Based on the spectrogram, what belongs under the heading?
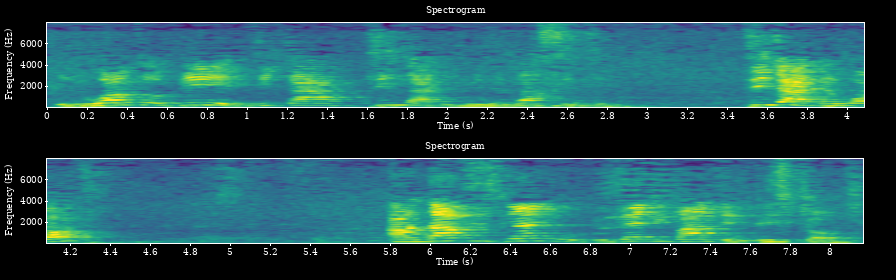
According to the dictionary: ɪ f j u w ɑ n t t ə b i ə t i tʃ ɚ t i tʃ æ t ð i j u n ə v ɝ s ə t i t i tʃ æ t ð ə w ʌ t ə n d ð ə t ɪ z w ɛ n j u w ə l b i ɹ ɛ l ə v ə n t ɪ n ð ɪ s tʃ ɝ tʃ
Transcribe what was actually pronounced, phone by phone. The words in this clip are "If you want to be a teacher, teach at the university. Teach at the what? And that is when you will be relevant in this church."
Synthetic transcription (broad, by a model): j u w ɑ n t t ə b i ə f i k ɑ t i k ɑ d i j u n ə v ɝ s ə t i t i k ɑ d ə w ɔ t ə n d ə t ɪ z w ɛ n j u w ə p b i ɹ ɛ n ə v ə n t ɪ n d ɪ s tʃ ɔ tʃ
